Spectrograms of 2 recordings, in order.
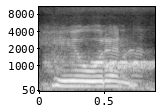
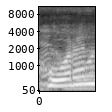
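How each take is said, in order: First: The vowel is fronted, with an e-like onset. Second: The vowel is a plain back o sound. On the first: The speaker calls it right. "इसको आप प्रोनाउंस करेंगे हेओरन" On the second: The speaker calls it wrong. "होरन नहीं"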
